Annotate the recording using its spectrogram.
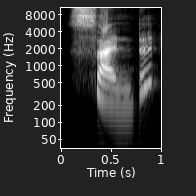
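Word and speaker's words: scent: जब एस के तुरंत बाद सी आता है तो अक्सर सी जो हमारा है वो साइलेंट हो जाता है। एग्जाम्पल देखिए, मसल्स, शाइन्स, सीन, सेंट।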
